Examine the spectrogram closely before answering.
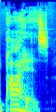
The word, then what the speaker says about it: Pages: They've got a guy right now, Andy Pages. It Pages, but it's not. It's pronounced with a soft G.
